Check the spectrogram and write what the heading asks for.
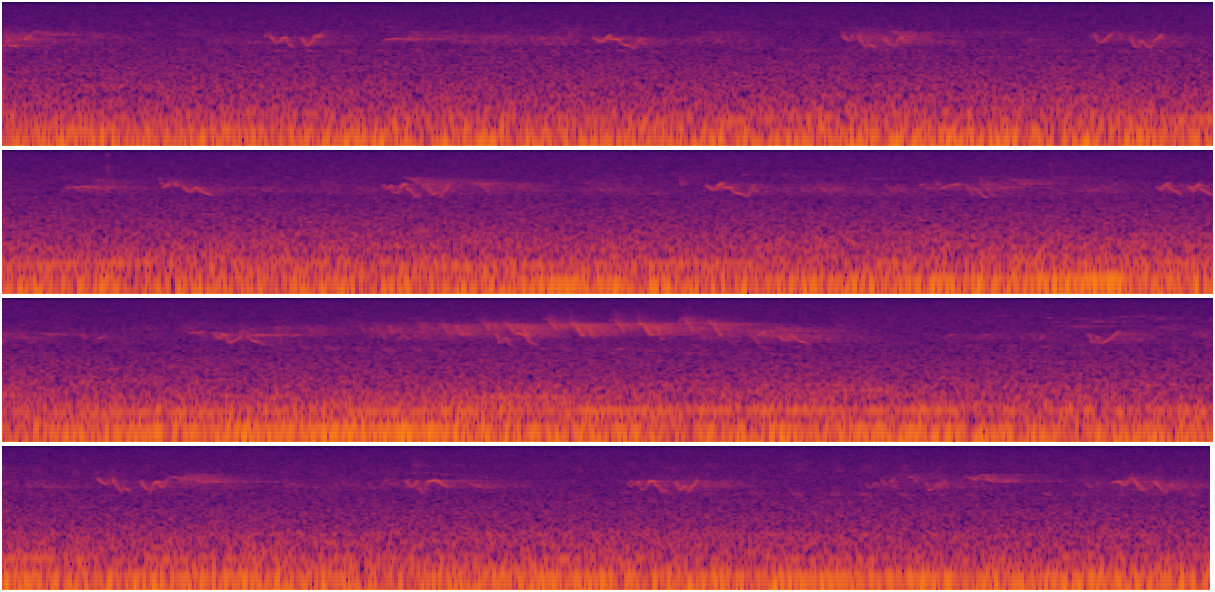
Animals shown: Blue-headed Vireo (Vireo solitarius), Black-capped Chickadee (Poecile atricapillus), Brown Creeper (Certhia americana), Ovenbird (Seiurus aurocapilla), Red-eyed Vireo (Vireo olivaceus), unidentified call

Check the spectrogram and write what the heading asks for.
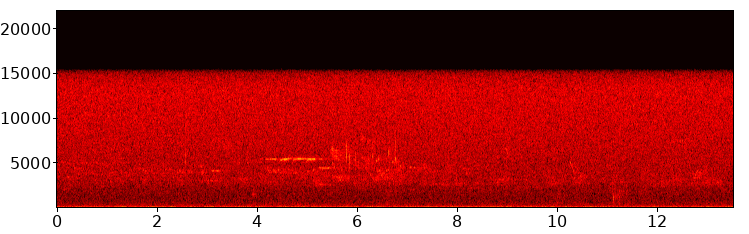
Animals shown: Chimney Swift (Chaetura pelagica), Winter Wren (Troglodytes hiemalis), Red-eyed Vireo (Vireo olivaceus), Black-throated Green Warbler (Setophaga virens)

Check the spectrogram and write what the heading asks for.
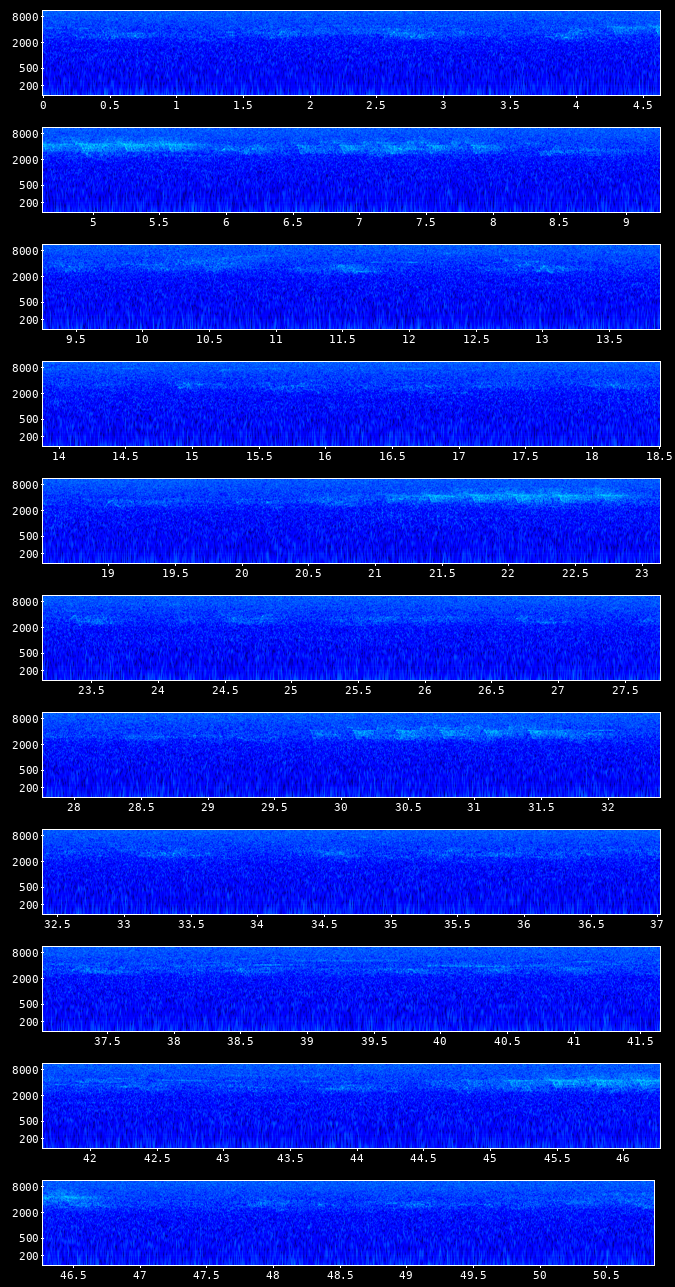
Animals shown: Red-eyed Vireo (Vireo olivaceus), Ovenbird (Seiurus aurocapilla), Winter Wren (Troglodytes hiemalis)

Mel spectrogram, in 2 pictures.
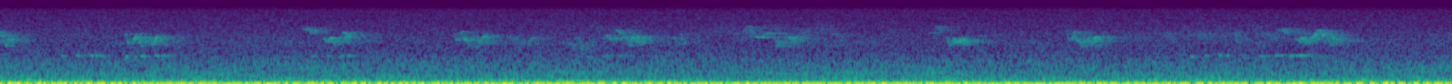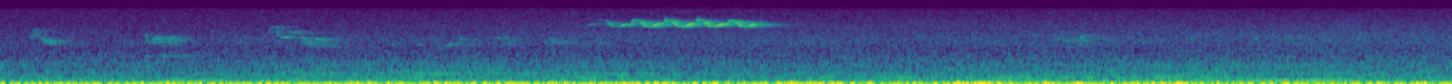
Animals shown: Black-and-white Warbler (Mniotilta varia), Ovenbird (Seiurus aurocapilla), American Robin (Turdus migratorius), Red-eyed Vireo (Vireo olivaceus)

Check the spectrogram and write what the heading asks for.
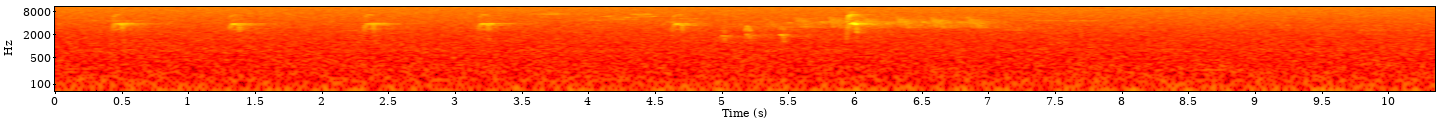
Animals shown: American Robin (Turdus migratorius), Ovenbird (Seiurus aurocapilla), Black-throated Green Warbler (Setophaga virens), Brown Creeper (Certhia americana)

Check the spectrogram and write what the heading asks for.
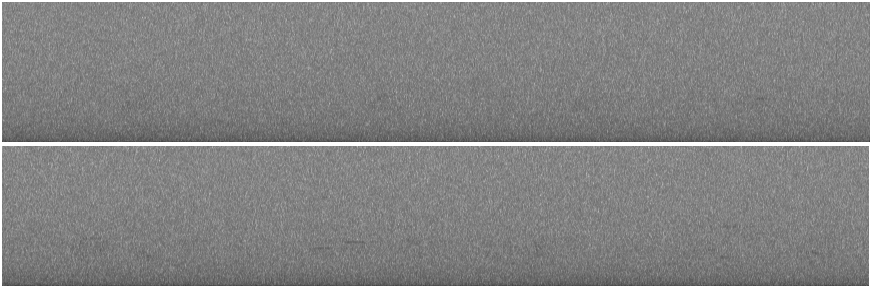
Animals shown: Hermit Thrush (Catharus guttatus), Red-eyed Vireo (Vireo olivaceus)

